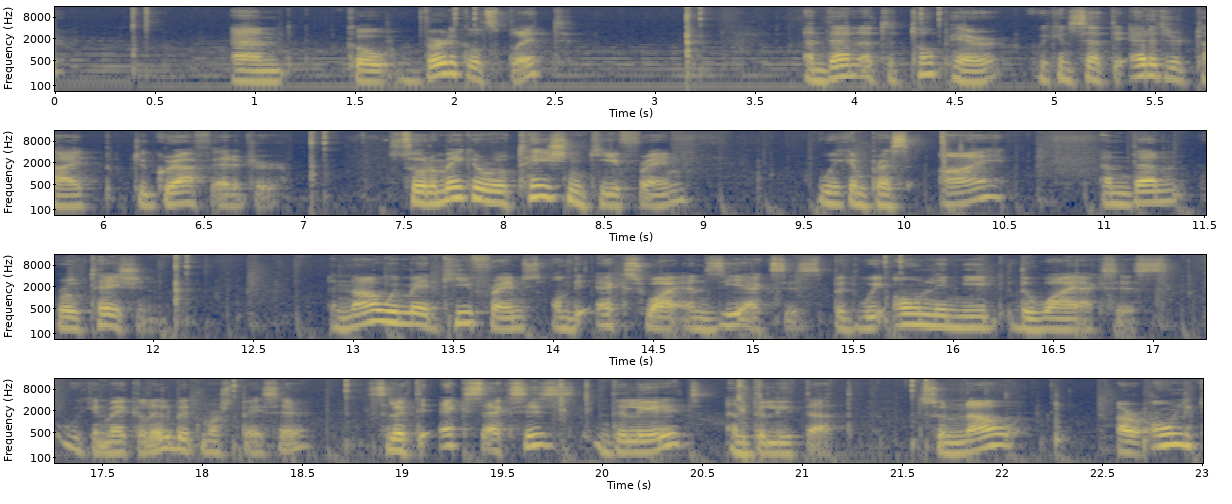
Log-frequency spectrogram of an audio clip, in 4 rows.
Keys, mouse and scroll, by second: 0.3 right click, 4.2 click, 7.1 ctrl+z, 10.1 i, 12.5 scroll down 1, 12.6 middle click, 15.6 click, 18.1 click, 19.7 x, 20.4 click, 20.6 x, 21.5 click, 22.2 middle click.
